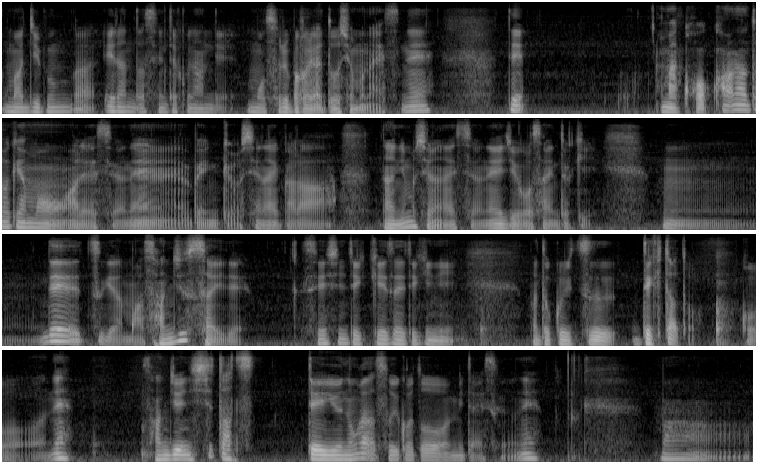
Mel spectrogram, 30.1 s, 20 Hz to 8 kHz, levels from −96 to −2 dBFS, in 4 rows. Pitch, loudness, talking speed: 100 Hz, -41 LUFS, 235 characters per minute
